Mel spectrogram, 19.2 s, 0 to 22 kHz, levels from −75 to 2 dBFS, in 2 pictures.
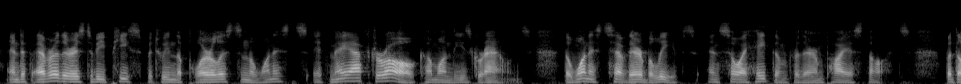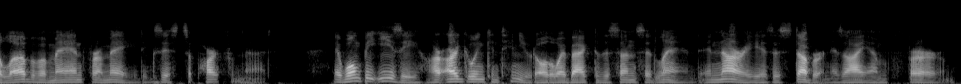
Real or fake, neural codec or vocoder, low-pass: fake; codec, 16 kHz in and 24 kHz out, 1 kbps, XY-Tokenizer; 7.2 kHz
